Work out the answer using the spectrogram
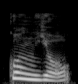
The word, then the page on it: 共有: gòng yǒu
